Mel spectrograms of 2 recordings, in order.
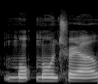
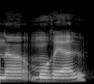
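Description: First: Montreal is pronounced the American English way. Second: Montreal is pronounced the French way.

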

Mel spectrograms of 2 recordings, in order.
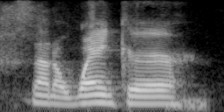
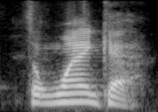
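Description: First: It is said without a Boston-like accent. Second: It is said with a Boston-like accent.

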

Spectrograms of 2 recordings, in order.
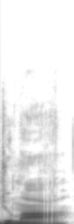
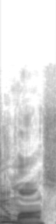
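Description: First: The name is said the French way. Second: The name is said the American way. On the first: "some people say Dumas, but I'm not French" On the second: "I'm saying it right"

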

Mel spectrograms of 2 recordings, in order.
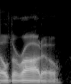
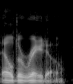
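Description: First: It is said with the standard pronunciation. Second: It is said with the local street pronunciation. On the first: The speaker calls it right. "what should be El Dorado" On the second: The speaker calls it wrong. "but they called it El Dorado"

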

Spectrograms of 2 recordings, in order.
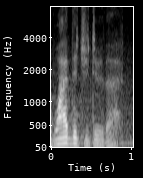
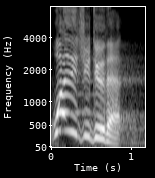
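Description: First: It sounds gentle and curious, like a real question. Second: It sounds harsh and accusing, like a scolding. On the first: The speaker genuinely wants to hear the reason. The speaker calls it right. "I want to hear your heart" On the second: The child is being scolded, not asked. The speaker calls it wrong. "I'm not asking a question. ... I'm saying you're dumb, you're an idiot"

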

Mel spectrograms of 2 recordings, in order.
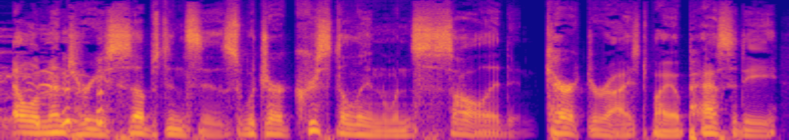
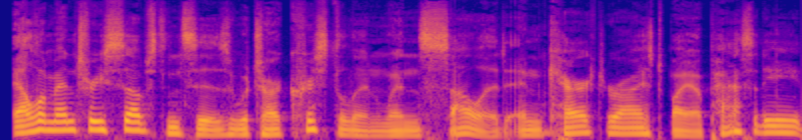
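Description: First: It is read in a put-on gruff character voice. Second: It is read in the speaker's ordinary voice.

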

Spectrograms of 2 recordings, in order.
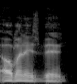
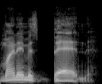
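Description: First: The words are run together loosely and unclearly. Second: Every word is pronounced very carefully and distinctly. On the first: "if you say it like" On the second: "If you enunciate hella much, it sounds dumb"

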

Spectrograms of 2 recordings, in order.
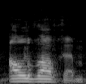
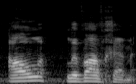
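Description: First: The two words are run together. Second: The two words are kept clearly apart. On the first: The speaker calls it wrong. "and not" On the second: The speaker calls it right. "you have to make sure to separate the words"

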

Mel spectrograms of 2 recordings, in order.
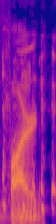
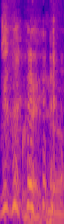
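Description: First: The word is said like 'Fard'. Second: The word is said like 'Fred'. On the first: The speaker calls it right. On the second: The speaker calls it wrong. "Not Fred"

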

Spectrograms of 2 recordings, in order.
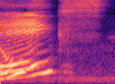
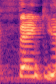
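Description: First: It sounds puzzled, like a question. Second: It sounds sincere, like a plain statement.

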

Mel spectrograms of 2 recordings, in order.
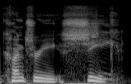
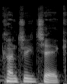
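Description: First: The second word sounds like 'sheek'. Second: The second word sounds like 'chick'. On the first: The speaker calls it right. "It's the Country Chic" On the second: The speaker calls it wrong. "not Country Chick"

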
